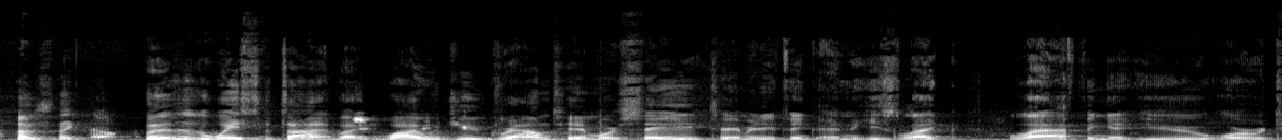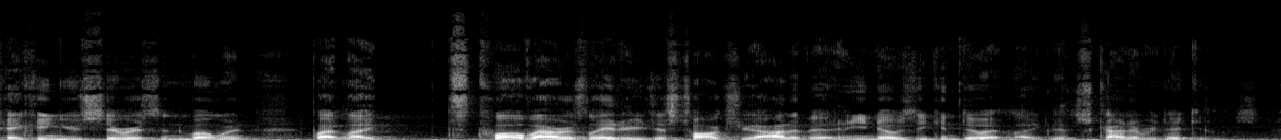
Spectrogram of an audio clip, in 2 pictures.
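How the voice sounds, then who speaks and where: A middle-aged Englishman, born in England to Guyanese parents of Indian descent, vents casually and rambles, often leaning on "you know" and "like." His mid-range voice is animated and a little fast, with slight background noise.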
